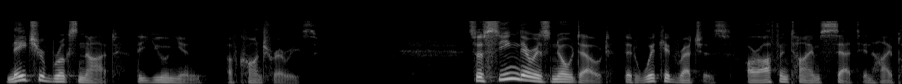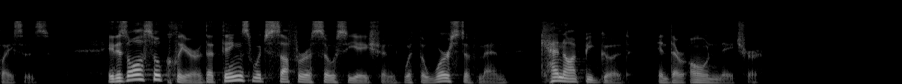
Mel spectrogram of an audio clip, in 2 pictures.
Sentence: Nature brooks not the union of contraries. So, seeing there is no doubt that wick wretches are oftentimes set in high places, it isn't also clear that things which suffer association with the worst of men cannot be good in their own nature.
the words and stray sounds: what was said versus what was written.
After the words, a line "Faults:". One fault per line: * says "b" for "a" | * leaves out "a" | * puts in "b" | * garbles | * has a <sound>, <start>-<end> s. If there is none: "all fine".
Nature brooks not the union of contraries. So, seeing there is no doubt that wicked wretches are oftentimes set in high places, it is also clear that things which suffer association with the worst of men cannot be good in their own nature.
Faults:
* says "wicked" for "wick"
* says "is" for "isn't"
